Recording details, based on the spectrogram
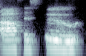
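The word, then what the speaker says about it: Office Ou: and it is pronounced office ooh kind of like the french ooh um so thanks so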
